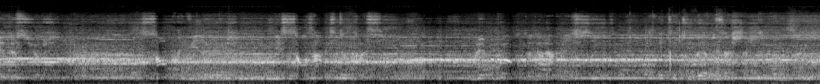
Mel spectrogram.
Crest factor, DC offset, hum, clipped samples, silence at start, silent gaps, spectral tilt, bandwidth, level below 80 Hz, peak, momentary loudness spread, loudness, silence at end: 14 dB; under 0.1%; none; under 0.1%; 0 s; none; 0.5 dB/octave; 16 kHz; -58 dBFS; -2 dBFS; 2 LU; -15 LUFS; 0 s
